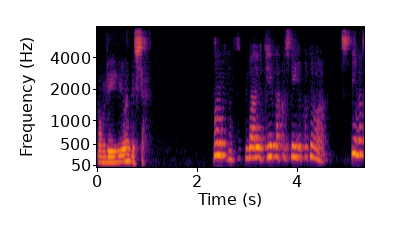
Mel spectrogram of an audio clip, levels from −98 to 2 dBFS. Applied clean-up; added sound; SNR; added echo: neural mask model DeepFilterNet 3.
